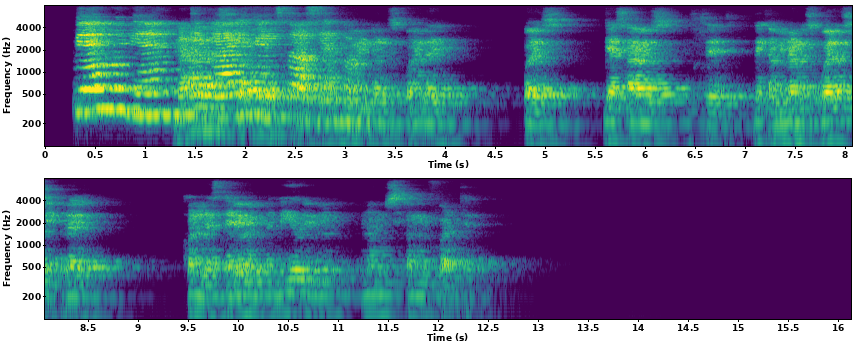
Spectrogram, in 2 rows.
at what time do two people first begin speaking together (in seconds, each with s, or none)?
1.3 s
